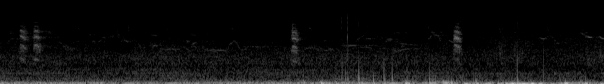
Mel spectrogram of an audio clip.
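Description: Outdoor ambience: a steady low rumble with a few short bird calls scattered through it.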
